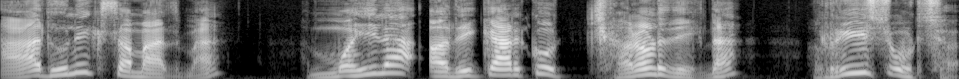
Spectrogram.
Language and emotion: Nepali, angry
